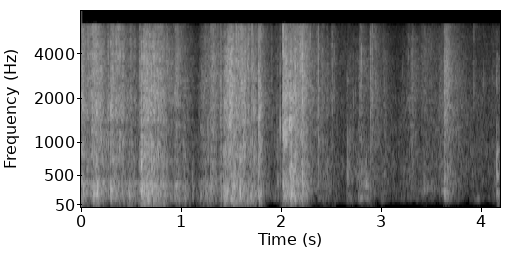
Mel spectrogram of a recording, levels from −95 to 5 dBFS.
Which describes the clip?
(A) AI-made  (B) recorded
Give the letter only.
A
